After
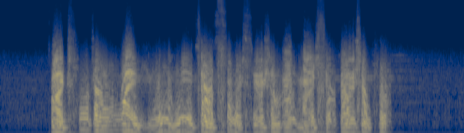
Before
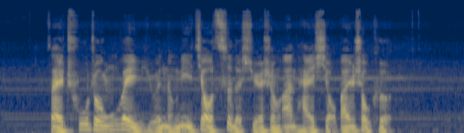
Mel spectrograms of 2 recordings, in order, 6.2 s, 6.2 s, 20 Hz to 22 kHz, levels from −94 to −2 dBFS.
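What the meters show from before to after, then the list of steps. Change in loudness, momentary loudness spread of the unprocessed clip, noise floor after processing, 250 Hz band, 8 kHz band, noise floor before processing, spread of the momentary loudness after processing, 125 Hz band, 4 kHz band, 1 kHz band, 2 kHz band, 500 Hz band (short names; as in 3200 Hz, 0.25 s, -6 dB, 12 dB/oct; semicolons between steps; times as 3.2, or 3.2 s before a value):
-6.0 dB, 6 LU, -66 dBFS, -9.5 dB, -17.0 dB, -60 dBFS, 8 LU, -18.0 dB, -2.5 dB, -1.0 dB, -3.5 dB, -6.5 dB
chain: full-wave rectifier; three-band isolator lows -14 dB, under 230 Hz, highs -19 dB, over 4300 Hz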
